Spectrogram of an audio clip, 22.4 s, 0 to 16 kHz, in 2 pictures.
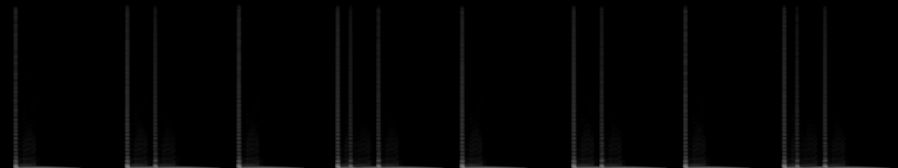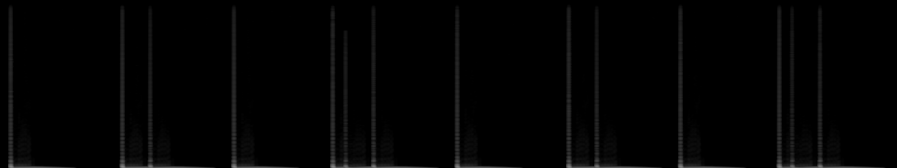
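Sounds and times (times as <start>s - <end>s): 
hip hop sub kick drum: 0.2s - 0.9s, 1.6s - 2.3s, 3.0s - 3.4s, 4.2s - 5.1s, 5.8s - 6.2s, 7.2s - 7.8s, 9.8s - 10.7s, 11.4s - 11.8s, 12.8s - 13.5s, 14.2s - 14.6s, 15.4s - 16.3s, 17.0s - 17.4s, 18.4s - 19.1s, 19.8s - 20.2s, 21.0s - 22.0s.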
